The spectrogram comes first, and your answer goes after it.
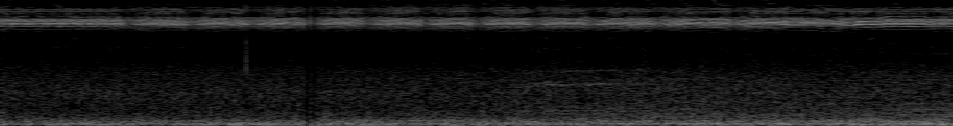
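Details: Walker's cicada still singing in autumn: a steady, unbroken, very high-pitched buzz holding an even level throughout, over a low background rumble.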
